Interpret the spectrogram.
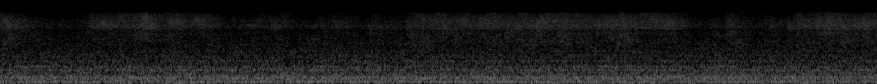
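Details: Steady, even hiss like spraying steam or white noise throughout, with no animal voice.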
